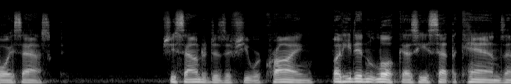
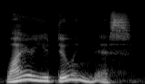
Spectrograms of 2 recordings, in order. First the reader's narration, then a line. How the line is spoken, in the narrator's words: Bob sighed loudly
